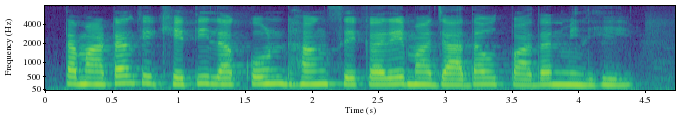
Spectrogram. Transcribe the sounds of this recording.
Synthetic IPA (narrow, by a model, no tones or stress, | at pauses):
ʈəmaːʈəɾkekʰeːt̪ilakoːnɖʱə̃ŋɡsekəɾemãd͡ʒjaːd̪aʊt̪̚paːd̪ənmɪlɦiː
